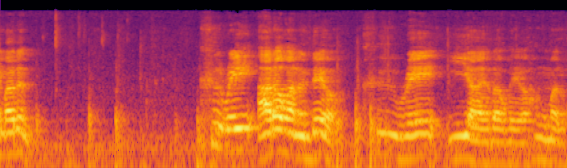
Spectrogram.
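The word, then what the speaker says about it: χρεία: 부족하다는 이 말은 크레이아라고 하는데요. 크레이아라고 해요. 한국말로 발음은.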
